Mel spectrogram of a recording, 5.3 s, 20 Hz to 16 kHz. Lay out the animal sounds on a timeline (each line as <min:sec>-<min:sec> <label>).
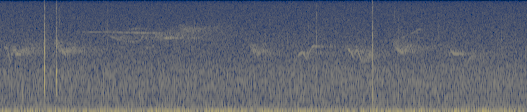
0:00.0-0:01.0 Scarlet Tanager (Piranga olivacea)
0:00.7-0:02.6 Black-throated Green Warbler (Setophaga virens)
0:02.4-0:05.0 Scarlet Tanager (Piranga olivacea)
